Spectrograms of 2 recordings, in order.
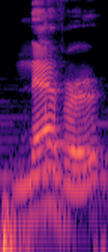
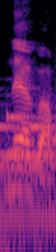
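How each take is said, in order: First: It is said in an American accent. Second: It is said in a Jamaican accent. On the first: The speaker calls it right. "it's the correct one" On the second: The speaker calls it wrong. "paske sa se on style Jamaican"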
